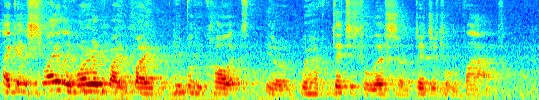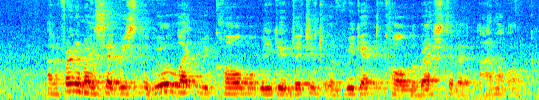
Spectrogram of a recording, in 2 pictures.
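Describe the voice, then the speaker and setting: A man with a Scottish accent, fairly high-pitched, talking very fast with ordinary pitch variation, plus audible room echo and noticeable background noise. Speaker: speaker on social media and business. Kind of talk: talk to a live audience. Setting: room with a live audience, no microphone. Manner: hesitant, many 'um' fillers. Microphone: speaking without a microphone.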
